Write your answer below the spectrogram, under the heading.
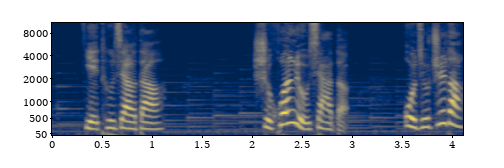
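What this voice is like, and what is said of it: Usual voice. Nothing is said of it.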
